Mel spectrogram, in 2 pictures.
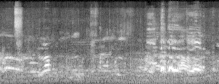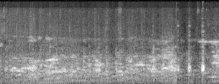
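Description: A rooster crows amid clucking fowl at a country chicken market, the calls rising over a steady backdrop of people talking and haggling.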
